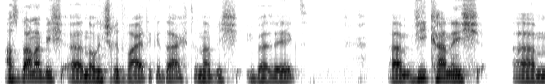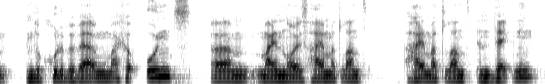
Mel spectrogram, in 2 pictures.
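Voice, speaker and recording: A man's voice: mid-range voice, normal speed. Hesitant man, easygoing guest. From Belgium. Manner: hesitant, searching for words, easygoing. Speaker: podcast guest. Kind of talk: casual interview.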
